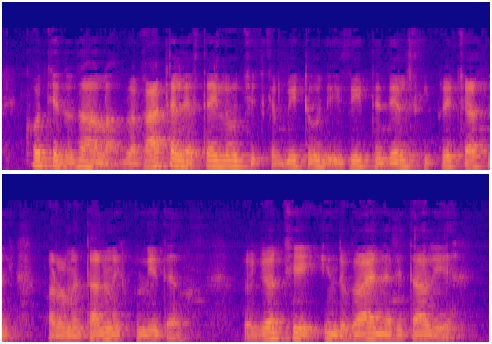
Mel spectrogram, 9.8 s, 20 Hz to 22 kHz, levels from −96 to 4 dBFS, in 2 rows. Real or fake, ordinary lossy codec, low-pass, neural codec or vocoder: real; MP3, 48 kbps; 19.8 kHz; none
